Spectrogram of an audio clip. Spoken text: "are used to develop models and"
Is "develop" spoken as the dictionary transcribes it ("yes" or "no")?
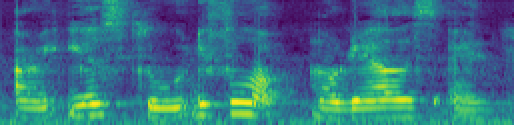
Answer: no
